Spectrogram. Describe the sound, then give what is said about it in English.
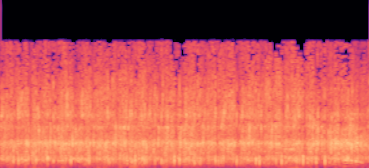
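Loud, dense clapping that keeps up steadily for several seconds, a continuous crackle of many overlapping hand claps with no clear pauses. “I want to give a good clap on that.”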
